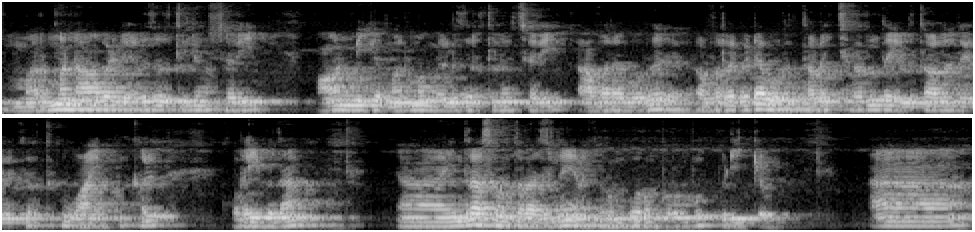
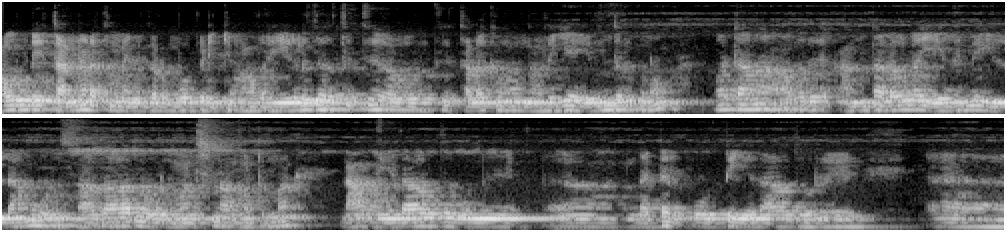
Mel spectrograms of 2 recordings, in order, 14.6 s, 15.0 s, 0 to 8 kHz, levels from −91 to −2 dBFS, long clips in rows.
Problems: background sounds at intervals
